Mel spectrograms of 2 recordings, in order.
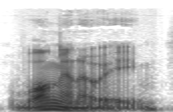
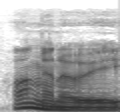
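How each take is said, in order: First: "Wanganui" with no H or F sound; local silent H. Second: "Whanganui" with the Wh sounded as F. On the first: Priest showing the local pronunciation, plain W in "Wanganui". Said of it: "if you're in the Wanganui region". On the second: Priest showing what not to say locally, F sound in "Whanganui". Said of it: "you don't say". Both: Shown as a demonstration.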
